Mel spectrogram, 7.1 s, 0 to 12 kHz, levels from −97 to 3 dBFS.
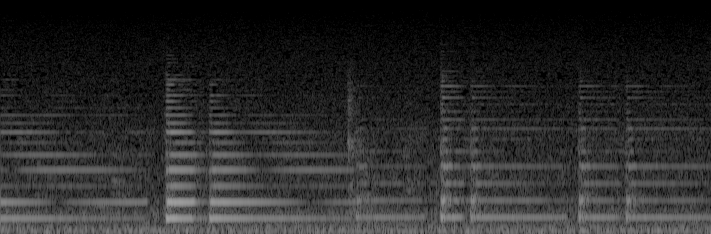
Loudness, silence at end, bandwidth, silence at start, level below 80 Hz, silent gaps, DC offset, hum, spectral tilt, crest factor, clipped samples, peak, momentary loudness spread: -47 LUFS; 0 s; 11 kHz; 0 s; -58 dBFS; none; under 0.1%; none; -6.5 dB/octave; 18 dB; under 0.1%; -28 dBFS; 13 LU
